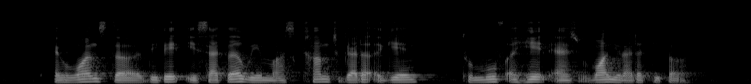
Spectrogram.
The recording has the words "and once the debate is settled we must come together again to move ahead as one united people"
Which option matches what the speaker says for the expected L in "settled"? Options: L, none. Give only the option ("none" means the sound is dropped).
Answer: none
